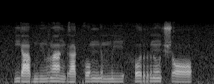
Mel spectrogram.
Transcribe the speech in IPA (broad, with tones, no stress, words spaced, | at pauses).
ja˨bĩ˨vã˦˨ ɡa˨ko˦ŋɪ˨ miː˨ho˦ rũ˦ʃɔ˨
